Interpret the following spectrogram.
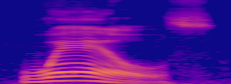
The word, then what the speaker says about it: whales: with the fifth word which is whales whales so the silent letter of the word whales is letter h letter h and finally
